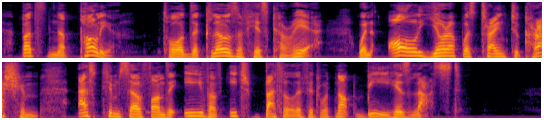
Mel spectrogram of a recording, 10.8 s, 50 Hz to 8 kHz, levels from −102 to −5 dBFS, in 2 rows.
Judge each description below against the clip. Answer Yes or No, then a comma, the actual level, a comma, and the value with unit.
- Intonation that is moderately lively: No, wide, 6.5 semitones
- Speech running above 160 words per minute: Yes, average, 170 wpm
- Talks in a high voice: No, low, 130 Hz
